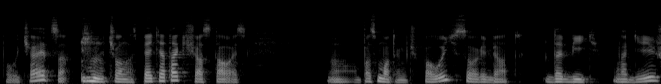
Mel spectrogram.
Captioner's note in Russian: откашливается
